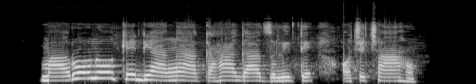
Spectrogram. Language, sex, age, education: Igbo, female, 30-45, secondary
